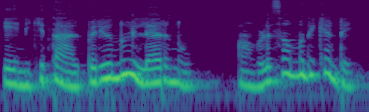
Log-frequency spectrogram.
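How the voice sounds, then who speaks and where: A woman's voice: mid-range voice, expressive, fast, slightly rough, narrow, tinny audio. Woman doing a teasing young man. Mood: chatty. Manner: chatty, teasing. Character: cheerful joking young man, old friend.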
